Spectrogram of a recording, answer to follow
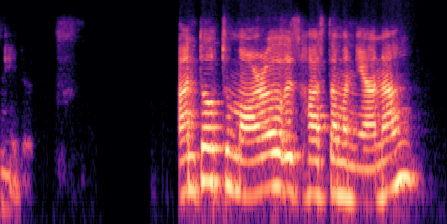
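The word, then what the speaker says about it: mañana: until tomorrow is hasta manana the squiggly line of the end that's like you need to say through your nose the n like the squiggly line with the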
